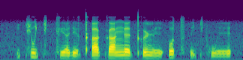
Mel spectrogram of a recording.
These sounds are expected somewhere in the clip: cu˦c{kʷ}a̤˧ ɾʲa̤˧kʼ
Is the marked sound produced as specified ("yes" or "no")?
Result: no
